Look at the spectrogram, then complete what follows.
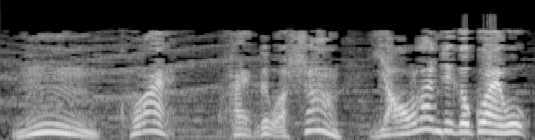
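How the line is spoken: Rat leader shouting. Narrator (Chinese): 那只耳朵上缺了一角的老鼠头目叫道

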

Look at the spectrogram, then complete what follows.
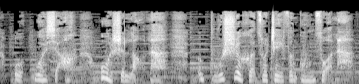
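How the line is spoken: Soft, old man. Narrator (Chinese): 水壶爷爷 轻声地说

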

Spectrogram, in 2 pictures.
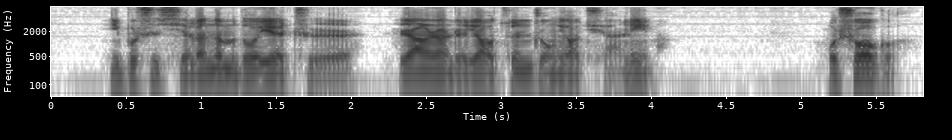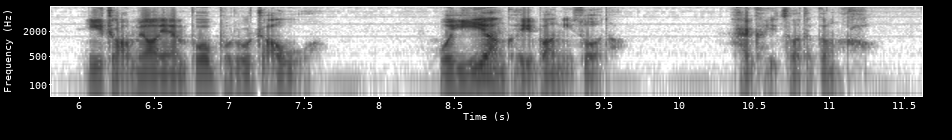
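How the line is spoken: Cool, smug tone. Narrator (Chinese): 羌然淡淡……一脸你才知道的表情说

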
